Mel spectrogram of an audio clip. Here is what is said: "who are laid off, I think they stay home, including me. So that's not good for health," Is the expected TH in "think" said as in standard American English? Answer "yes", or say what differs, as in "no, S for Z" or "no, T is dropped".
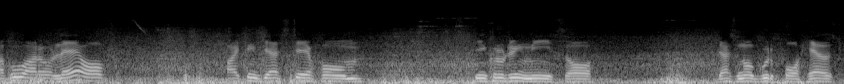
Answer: no, T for TH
